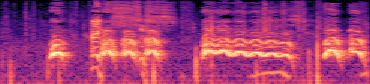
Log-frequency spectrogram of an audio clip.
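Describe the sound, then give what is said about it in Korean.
An unleashed dog barks loudly in quick, uneven bursts, breaks into a longer drawn-out whining howl, then finishes with two more sharp barks. No one speaks. “나 저런 개를 줄도 안 매고.”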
